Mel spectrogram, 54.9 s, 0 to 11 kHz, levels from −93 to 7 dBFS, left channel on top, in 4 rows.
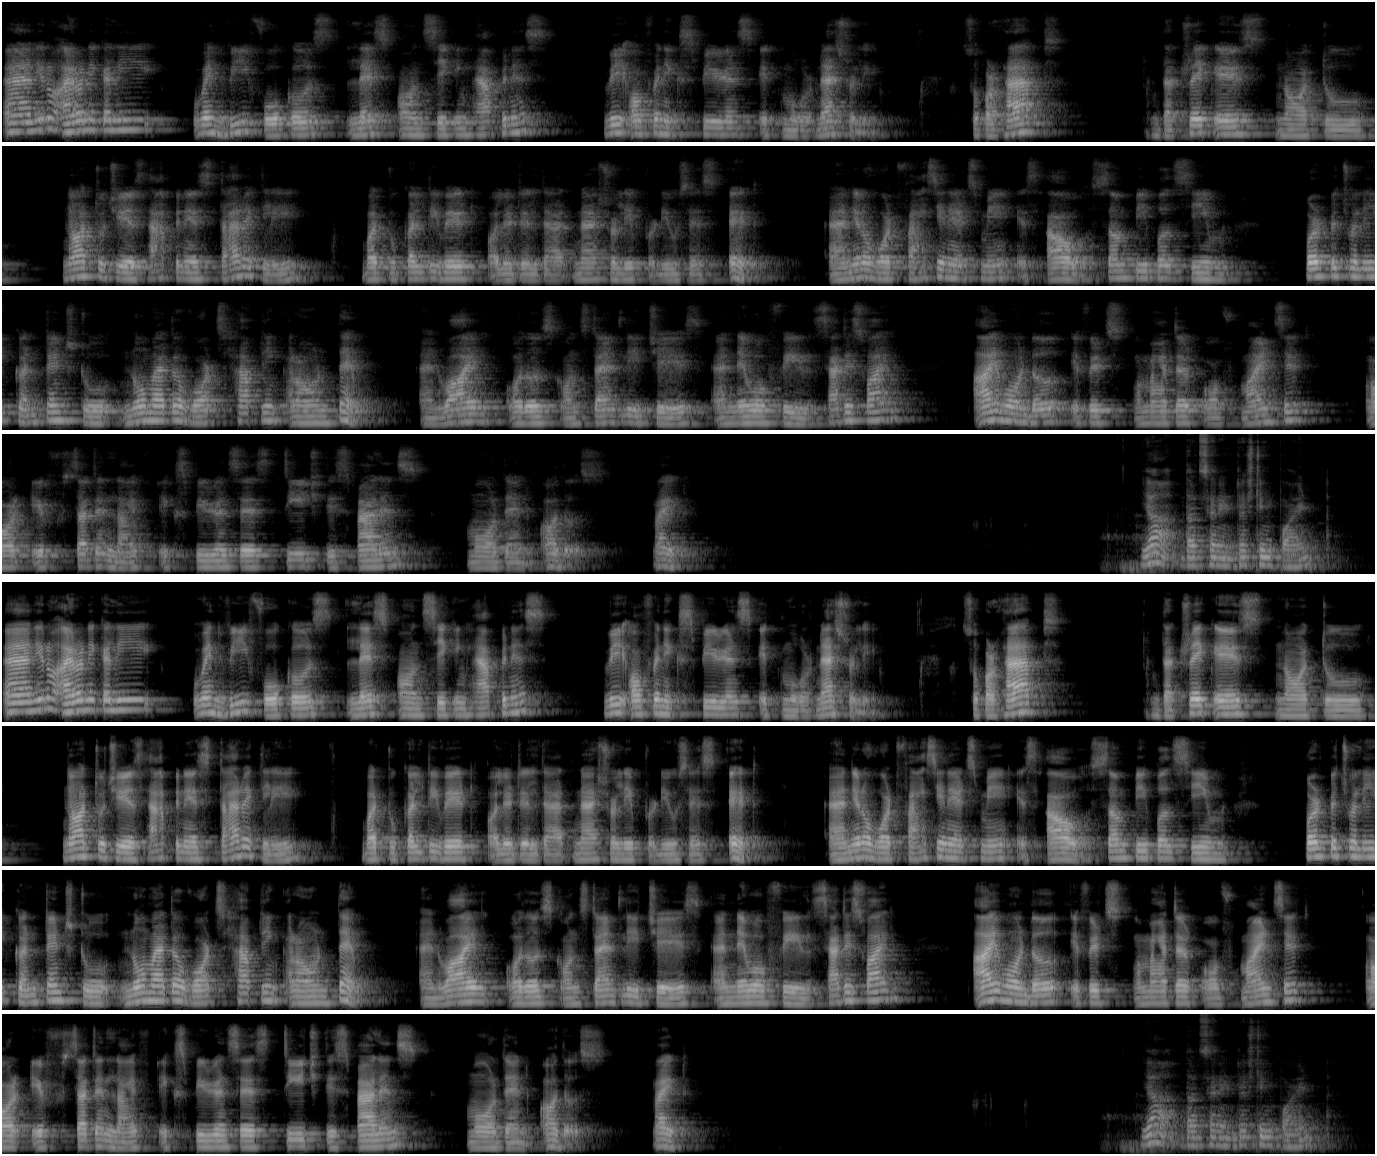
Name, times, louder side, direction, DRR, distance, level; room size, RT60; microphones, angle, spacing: voice 1, 0.0-1.5 1.9-5.4 6.0-8.7 9.6-10.6 11.5-13.6 14.3-16.7 17.3-21.3 22.0-26.0 26.8-31.1 31.6-36.4 37.2-40.5 41.1-45.3 45.8-47.2 47.7-48.0, right 5 dB, 55° right, 0.3 m, -36 dB
voice 2, 52.6-54.5, left 4 dB, 45° left, 0.6 m, -41 dB
9.3 x 3.3 x 4.5 m
head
